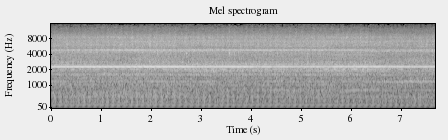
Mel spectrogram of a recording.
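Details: Audi A4 B6 1.8T petrol: after sitting all day, a loud steady high-pitched whine just after cold start. The fuel filter was replaced without curing it.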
